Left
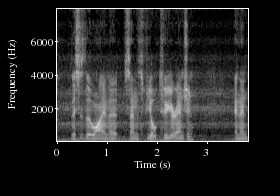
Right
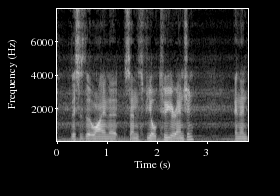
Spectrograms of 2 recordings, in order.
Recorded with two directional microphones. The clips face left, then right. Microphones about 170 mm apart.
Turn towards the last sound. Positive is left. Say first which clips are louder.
# right 6 dB
turn(degrees=-15)  # may be behind; listen again after turning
